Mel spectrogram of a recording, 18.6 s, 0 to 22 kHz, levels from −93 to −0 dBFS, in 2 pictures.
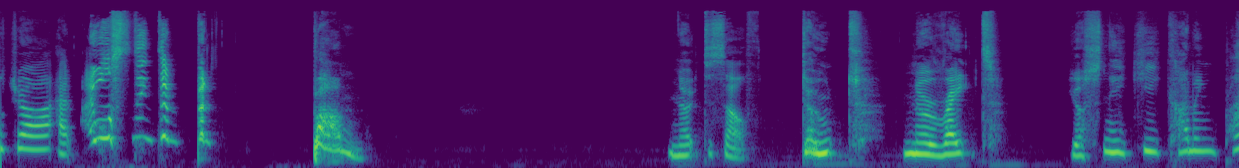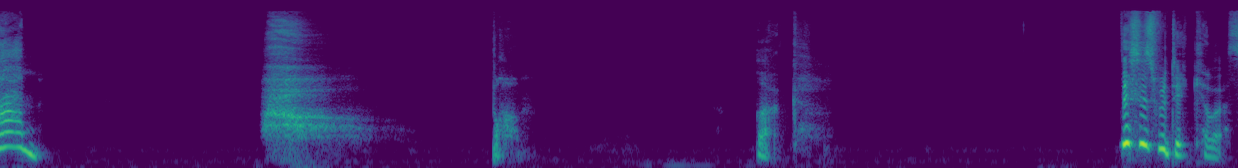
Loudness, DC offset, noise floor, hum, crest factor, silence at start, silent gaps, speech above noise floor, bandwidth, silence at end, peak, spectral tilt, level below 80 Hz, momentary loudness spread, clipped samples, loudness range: -26 LUFS; under 0.1%; -89 dBFS; none; 24 dB; 0 s; none; 62 dB; 17.5 kHz; 0 s; -6 dBFS; -3.5 dB/octave; -74 dBFS; 20 LU; under 0.1%; 17 LU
